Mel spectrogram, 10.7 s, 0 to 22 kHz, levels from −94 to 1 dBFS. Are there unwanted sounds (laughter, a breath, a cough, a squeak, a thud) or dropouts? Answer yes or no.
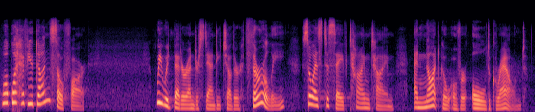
no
